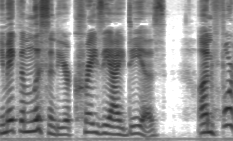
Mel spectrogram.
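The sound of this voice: An unforced voice for reading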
